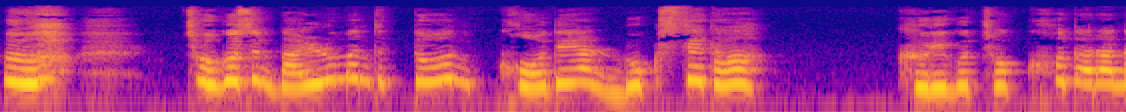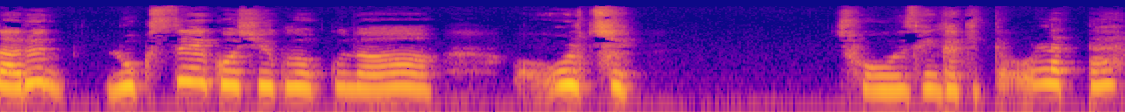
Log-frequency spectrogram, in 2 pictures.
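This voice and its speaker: A woman voicing a bold, excitable male sailor adventurer, dramatic and exclamatory, while reading a storybook to a toddler. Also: on the high side, moderate pace, husky. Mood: amazed.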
